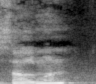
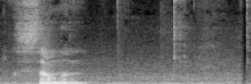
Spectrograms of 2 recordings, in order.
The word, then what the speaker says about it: salmon: salmon salmon yeah guys in the philippines usually we pronounce salmon but here in the uk you need to remove the ill salmon you're hoping food already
